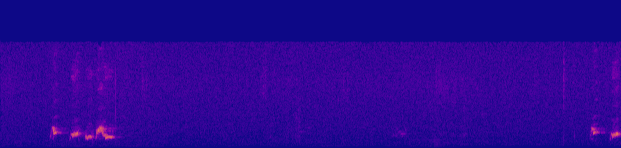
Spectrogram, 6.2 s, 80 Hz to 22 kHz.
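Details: Red-whiskered bulbul used as a decoy bird for trapping in Vietnam, 31 March 2018: a quick burst of four or five bright warbled notes, then a long pause and another short phrase.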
